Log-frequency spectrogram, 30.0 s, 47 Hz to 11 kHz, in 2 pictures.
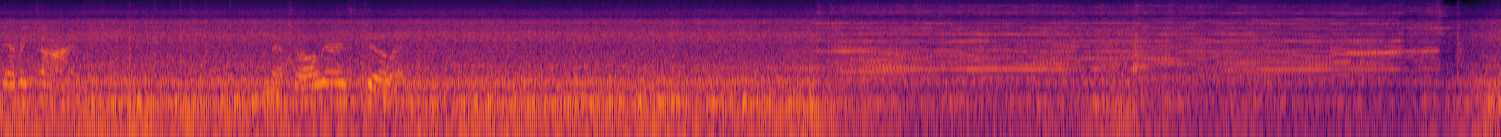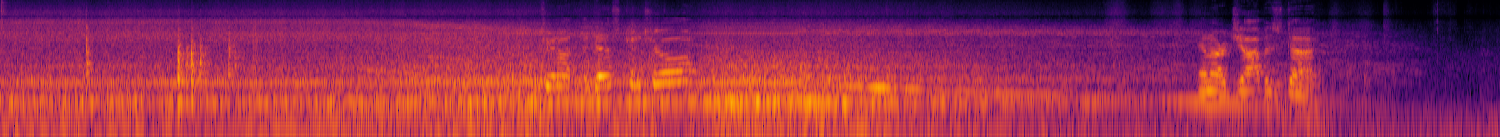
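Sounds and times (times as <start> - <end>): dust collector running: 0.0 - 13.5, 14.2 - 29.4
table saw cutting wood: 7.4 - 29.3.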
